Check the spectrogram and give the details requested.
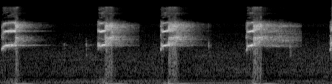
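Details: Lovebird from a master recording used to teach other lovebirds: four loud, harsh, grating chirps spaced roughly every half to one and a half seconds, each starting sharply and trailing off.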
